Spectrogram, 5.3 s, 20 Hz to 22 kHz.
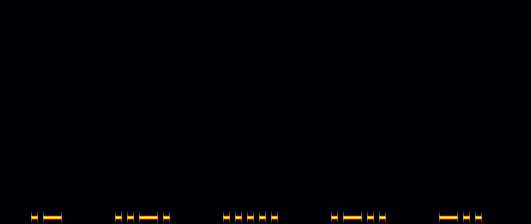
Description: Morse code, heard as a keyed tone, about 20 wpm, spaced as for 11 wpm, 700 Hz. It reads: AF5LD
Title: USA Call Signs - 3x Character Spacing - 20wpm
